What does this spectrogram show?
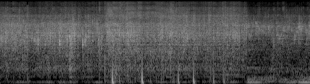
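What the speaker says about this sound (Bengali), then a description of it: "এখন এই তেলে টমেটোটা দিয়ে দেবো" Tomato frying in oil in a pan, a steady close sizzle and crackle with several sharp pops and spatters scattered through it, no voices.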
